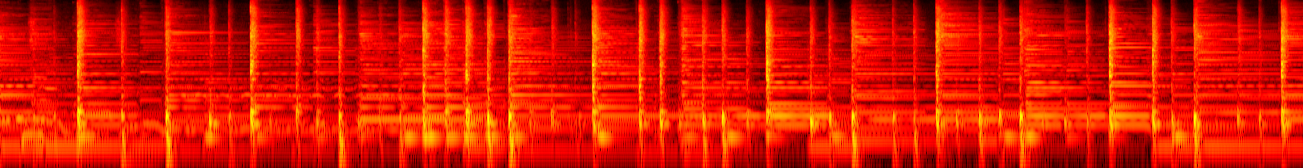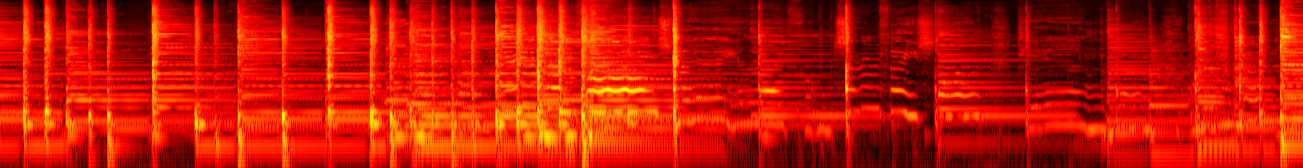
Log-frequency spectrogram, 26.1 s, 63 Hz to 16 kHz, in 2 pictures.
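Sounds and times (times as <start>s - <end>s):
acoustic guitar strumming: 0.0s - 26.0s.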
